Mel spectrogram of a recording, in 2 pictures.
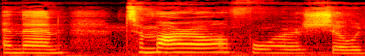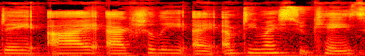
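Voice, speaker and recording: This woman's voice is somewhat breathy. Her intonation stays fairly even. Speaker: bodybuilding competitor and vlogger. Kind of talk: casual vlog. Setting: hotel room. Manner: soft-spoken.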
